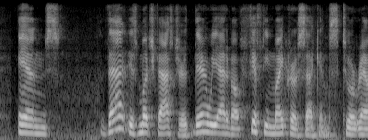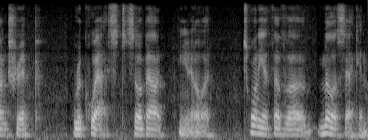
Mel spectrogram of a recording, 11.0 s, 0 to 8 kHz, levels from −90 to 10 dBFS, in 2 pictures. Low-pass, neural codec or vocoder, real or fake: 7.2 kHz; codec, 16 kHz, 4 kbps, FunCodec, trained on Chinese and English, 50 frames a second; fake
